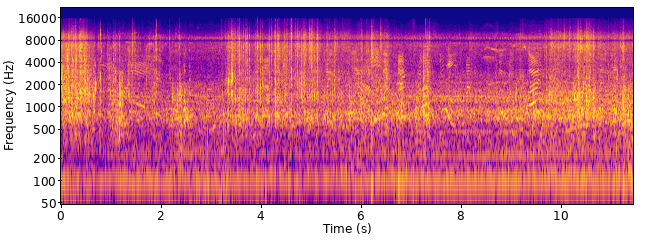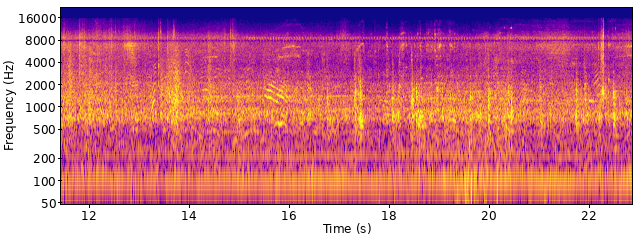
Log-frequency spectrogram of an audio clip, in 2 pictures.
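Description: Wood cracks and splinters as a house is torn apart.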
